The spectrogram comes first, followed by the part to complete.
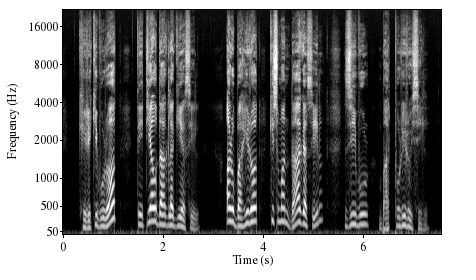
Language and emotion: Assamese, fearful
